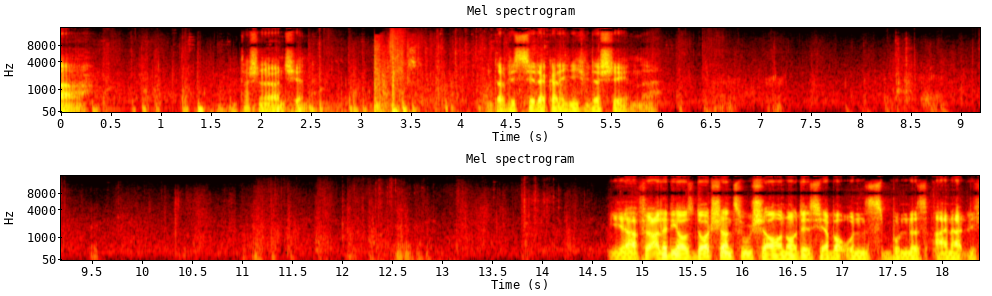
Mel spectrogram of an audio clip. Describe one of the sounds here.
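A horse's hooves clop slowly on gravel.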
